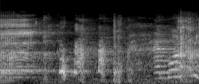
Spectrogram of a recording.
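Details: Deliberate huge belching: a long, loud, rumbling burp with voiced gulping bursts, people nearby.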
